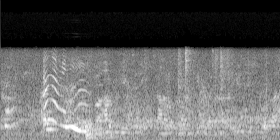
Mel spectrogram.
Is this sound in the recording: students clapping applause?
no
